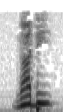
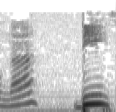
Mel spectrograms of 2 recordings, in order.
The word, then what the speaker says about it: Ngadi: It's Ngadi Sastra. So this is a silent G, so Ngadi Sastra.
